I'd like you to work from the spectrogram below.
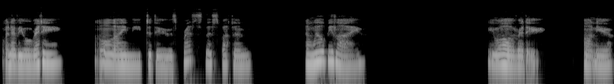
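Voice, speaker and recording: An ASMR roleplay voice actor plays a possessive, doting female villain, addressing the listener in a soft, intimate, coaxing voice that drifts into whispers and sweetly manipulative talk punctuated by quiet laughs. Her mid-range voice stays steady, slow, and full of long pauses, with lo-fi sound.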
